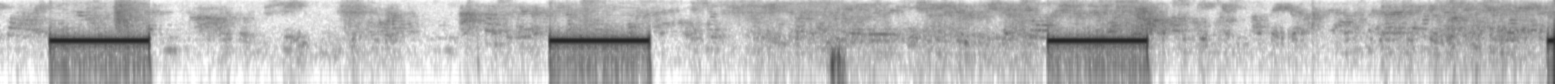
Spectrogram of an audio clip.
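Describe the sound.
A telephone busy signal gives three steady one-second tones at even intervals, with voices and background noise between them.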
